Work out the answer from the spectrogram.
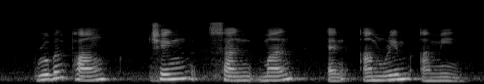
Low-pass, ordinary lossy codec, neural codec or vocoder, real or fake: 7.2 kHz; MP3, 48 kbps; none; real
